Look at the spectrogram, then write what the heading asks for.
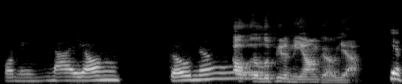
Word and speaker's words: Nyong'o: I know somebody please pronounce her last name for me. Nyong'o.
